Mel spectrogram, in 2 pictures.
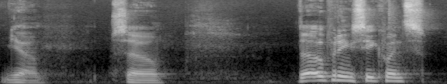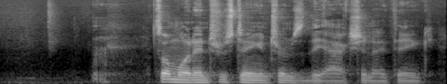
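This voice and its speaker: A young man with a fairly low voice chats loosely on a podcast. He circles his thoughts, restarting sentences and leaning on fillers as he works out what he thinks. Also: big pitch swings, moderate pace, mellow. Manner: hesitant, many fillers and restarts. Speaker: podcast co-host. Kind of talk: casual movie discussion.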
